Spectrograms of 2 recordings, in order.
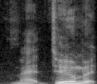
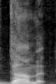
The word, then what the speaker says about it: Dumit: Every time I say his name now, I laugh because I said I always called you Dummit. Big Ball Daddy corrected me. We got it straightened out now.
